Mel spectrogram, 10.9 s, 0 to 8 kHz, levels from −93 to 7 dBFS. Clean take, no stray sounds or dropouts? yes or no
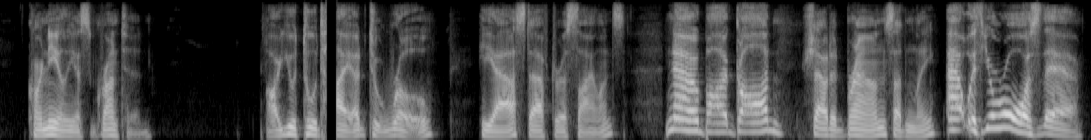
no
